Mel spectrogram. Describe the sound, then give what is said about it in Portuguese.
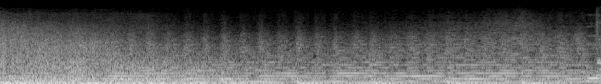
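A heavily damaged bomber plane dives and crashes into a Wehrmacht vehicle yard, exploding in a loud, sustained roar, deep rumbling mixed with droning engine tones that fill all six seconds without letting up. No voices. “O piloto, com o consentimento mudo de todos os tripulantes, num gesto brusco com lágrimas nos olhos, mergulhou com um grande bombardeio, seriamente danificado, indo se esmagar num pátio de veículo da Wehrmacht. Uma tremenda explosão.”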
